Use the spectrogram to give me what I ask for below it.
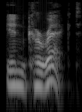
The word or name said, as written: incorrect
